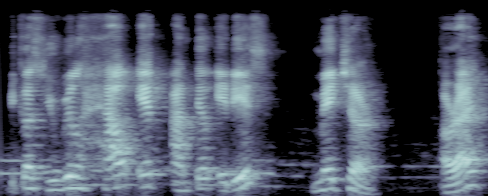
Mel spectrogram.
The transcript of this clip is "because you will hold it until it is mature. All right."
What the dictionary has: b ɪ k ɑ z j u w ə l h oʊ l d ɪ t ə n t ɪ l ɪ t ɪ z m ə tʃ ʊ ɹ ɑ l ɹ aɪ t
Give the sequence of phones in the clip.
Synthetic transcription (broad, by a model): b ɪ k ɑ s j u w ə l h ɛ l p ɪ t ə n t ɪ l ɪ t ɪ s m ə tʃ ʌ ɹ ɑ l ɹ aɪ t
